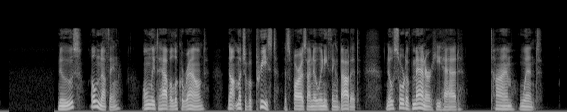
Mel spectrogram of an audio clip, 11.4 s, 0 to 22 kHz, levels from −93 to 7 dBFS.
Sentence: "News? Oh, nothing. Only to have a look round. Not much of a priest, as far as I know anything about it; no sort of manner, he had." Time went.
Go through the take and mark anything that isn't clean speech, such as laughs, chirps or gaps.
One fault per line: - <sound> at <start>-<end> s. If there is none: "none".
none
